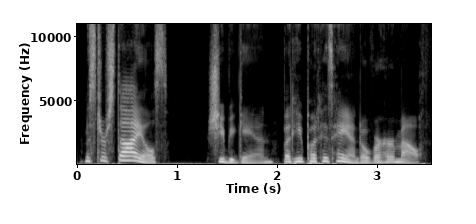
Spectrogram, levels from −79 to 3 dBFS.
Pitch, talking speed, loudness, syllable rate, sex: 210 Hz, 205 wpm, -17 LUFS, 5.2 syllables/s, female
